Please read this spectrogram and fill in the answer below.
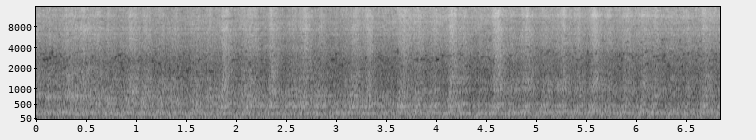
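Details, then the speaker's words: Freightliner Cascadia diesel on the road: constant engine drone with a loose, uneven metallic rattle about twice a second from broken internals inside the SCR one-box emissions aftertreatment unit. "Ese sonido específico venía de lo que era la caja de emisiones."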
